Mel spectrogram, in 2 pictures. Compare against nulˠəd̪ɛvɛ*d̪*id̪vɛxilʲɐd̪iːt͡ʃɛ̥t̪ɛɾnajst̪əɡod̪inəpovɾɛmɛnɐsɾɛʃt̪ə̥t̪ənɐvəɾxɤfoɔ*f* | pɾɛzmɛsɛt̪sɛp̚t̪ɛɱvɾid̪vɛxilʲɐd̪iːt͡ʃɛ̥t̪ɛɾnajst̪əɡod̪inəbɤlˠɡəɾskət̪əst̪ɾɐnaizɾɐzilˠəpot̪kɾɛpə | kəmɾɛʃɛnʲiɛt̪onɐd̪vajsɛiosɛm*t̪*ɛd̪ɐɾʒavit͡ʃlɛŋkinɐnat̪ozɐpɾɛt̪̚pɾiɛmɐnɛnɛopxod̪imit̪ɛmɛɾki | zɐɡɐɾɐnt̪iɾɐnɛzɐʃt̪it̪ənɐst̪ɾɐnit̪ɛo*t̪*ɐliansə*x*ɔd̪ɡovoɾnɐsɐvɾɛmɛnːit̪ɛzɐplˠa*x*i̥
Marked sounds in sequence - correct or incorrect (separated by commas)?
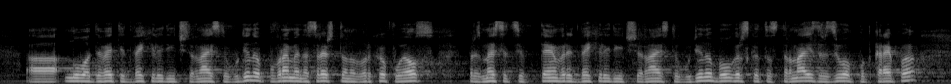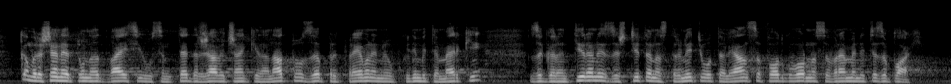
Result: incorrect, incorrect, correct, correct, incorrect, correct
